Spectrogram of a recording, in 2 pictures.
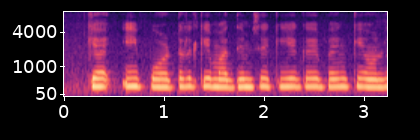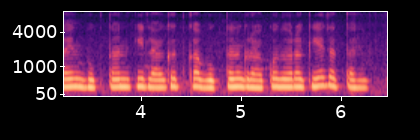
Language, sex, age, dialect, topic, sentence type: Hindi, female, 18-24, Awadhi Bundeli, banking, question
